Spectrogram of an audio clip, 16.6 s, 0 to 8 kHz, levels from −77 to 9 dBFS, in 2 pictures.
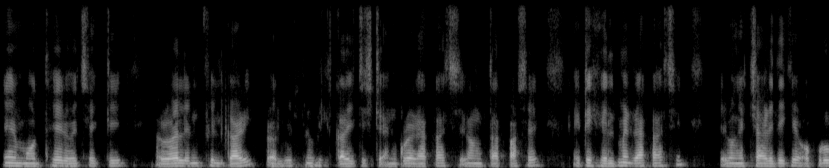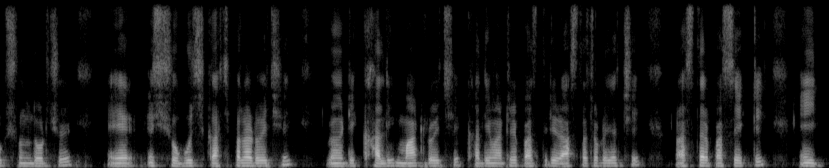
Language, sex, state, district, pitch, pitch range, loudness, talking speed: Bengali, male, Tripura, West Tripura, 125 Hz, 120-130 Hz, -23 LUFS, 160 wpm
